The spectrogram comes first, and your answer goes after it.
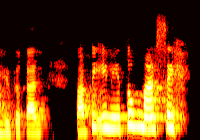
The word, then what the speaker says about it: Mbok Mase: Tapi ini tuh masih. Jadi ngomongnya itu kayak ada H-nya di belakang. M-A-S-I-H, kayak masih gitu loh.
